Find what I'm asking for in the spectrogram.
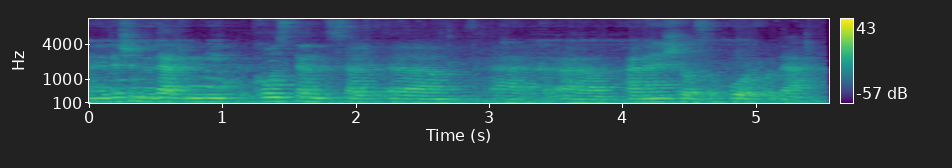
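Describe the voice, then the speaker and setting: A man's voice: medium pitch, level tone, unhurried. A man in his thirties from Syria, a native Arabic speaker with a Syrian Arabic accent, giving a hesitant graduation speech at a podium in a wood-paneled hall, picked up by a far camera. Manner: hesitant, searching for words, many restarts. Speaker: graduating surgical resident. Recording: echoey hall from far, noisy.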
